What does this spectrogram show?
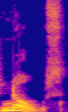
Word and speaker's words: Knollys: anglicized form of letitia and nols like beyonce which is quite fitting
